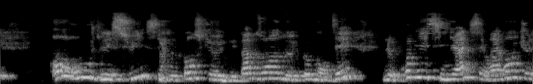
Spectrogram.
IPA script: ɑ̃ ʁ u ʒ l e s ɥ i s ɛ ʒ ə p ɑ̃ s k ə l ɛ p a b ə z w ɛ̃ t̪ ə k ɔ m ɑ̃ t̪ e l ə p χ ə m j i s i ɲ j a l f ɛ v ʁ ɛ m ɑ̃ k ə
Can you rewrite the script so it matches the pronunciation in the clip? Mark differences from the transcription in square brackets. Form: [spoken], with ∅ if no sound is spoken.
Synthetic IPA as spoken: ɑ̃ ʁ u ʒ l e s ɥ i s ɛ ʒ ə p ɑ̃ s k ə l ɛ p a b ə z w ɛ̃ [d̪] ə k ɔ m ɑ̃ t̪ e l ə p χ ə m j [e] s i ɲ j a l [s] ɛ v ʁ ɛ m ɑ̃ k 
